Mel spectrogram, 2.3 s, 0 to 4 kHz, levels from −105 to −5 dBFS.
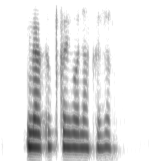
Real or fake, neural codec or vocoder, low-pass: fake; codec, 16 kHz in and 24 kHz out, 0.9 kbps, LongCat-Audio-Codec, four codebook decoder; 3.6 kHz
